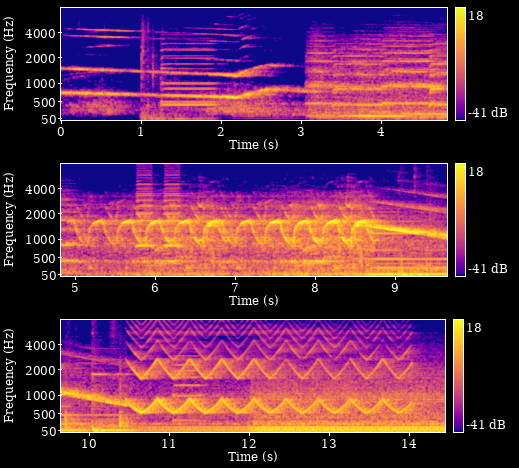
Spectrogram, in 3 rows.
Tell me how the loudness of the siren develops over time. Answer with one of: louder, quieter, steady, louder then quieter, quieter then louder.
louder then quieter.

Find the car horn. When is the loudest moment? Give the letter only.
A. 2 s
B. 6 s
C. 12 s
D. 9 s
B.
